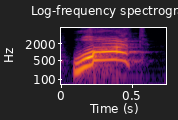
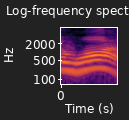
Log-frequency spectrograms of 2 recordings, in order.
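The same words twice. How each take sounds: First: A sudden very high, loud what; excited what. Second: Said in the usual way. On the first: Retold or imitated. Wife hearing her mother is saved, thrilled. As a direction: squeal of delighted disbelief. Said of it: "she was all excited". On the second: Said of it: "She said".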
